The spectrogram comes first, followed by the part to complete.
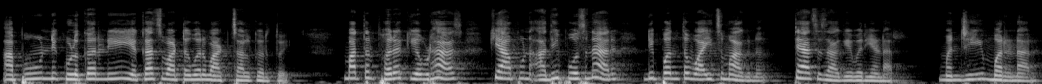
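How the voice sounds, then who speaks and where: A woman's voice: a little high, a little slow, close to an everyday voice. Fakira, woman voicing a defiant village leader. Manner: commanding, resolute. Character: fierce young village leader, defiant man.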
